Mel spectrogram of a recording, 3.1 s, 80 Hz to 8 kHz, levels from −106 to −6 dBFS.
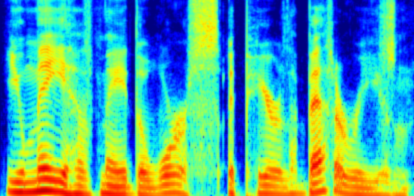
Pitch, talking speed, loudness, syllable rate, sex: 120 Hz, 195 wpm, -19 LUFS, 4.8 syllables/s, male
